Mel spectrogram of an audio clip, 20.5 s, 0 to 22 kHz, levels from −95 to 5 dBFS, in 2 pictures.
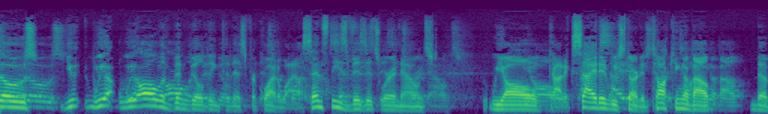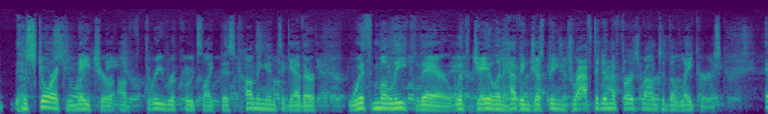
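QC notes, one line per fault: throughout: echo with no canceller. A far-end loudspeaker leaks into its microphone, so the speech returns as a discrete copy around 400 ms late, about 12 dB down, not a smooth reverb tail.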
